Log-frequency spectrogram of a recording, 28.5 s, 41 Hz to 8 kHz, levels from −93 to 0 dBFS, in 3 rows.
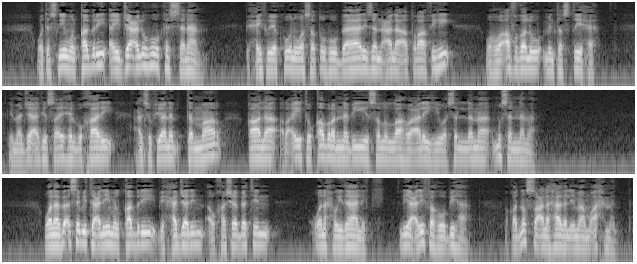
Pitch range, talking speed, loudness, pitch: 90-115 Hz, 105 wpm, -20 LUFS, 105 Hz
